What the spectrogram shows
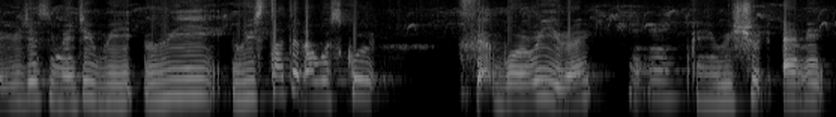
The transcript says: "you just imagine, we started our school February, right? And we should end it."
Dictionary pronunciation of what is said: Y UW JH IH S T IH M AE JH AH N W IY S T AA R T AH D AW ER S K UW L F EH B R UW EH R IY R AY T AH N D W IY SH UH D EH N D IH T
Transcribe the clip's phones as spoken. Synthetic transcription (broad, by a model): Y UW JH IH S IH M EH JH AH N W IY S T AA T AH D AW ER S K UW L F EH B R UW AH R IY R AY T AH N W IY SH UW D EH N IH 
